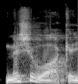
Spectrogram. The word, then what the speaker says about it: Mishawaka: Mishawaka. You got it right. You got it right. That's Mishawaka.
